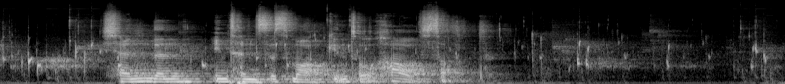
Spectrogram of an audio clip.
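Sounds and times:
soft wash of moving seawater: 0:00.0 - 0:07.8
water dripping inside a sea cave in Croatia: 0:00.0 - 0:07.8
speech: 0:01.0 - 0:04.7.

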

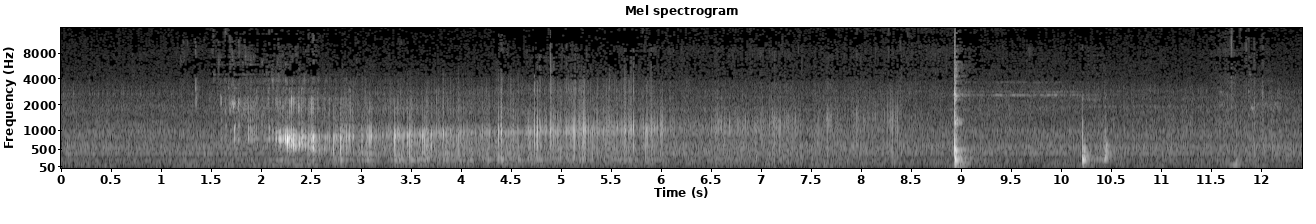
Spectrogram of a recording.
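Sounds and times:
well-chilled beer pouring into a glass with a fizzing splashing wash: 0:01.3 - 0:09.2.

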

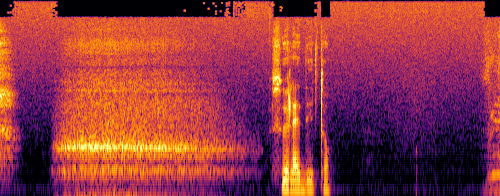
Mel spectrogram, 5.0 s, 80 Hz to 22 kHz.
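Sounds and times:
slow calming breath with a deliberately lengthened exhale: 0:00.0 - 0:02.6
speech: 0:02.8 - 0:03.4.

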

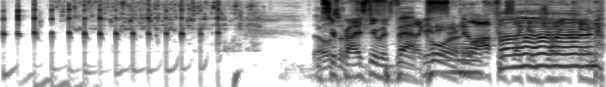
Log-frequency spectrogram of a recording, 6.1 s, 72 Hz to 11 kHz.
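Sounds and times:
wine glugging from a frosted-glass bottle into a glass: 0:00.7 - 0:02.8
speech: 0:03.2 - 0:06.0.

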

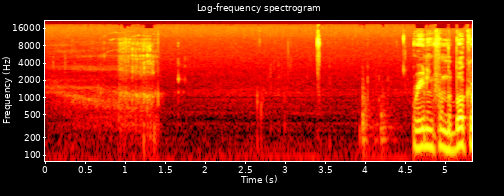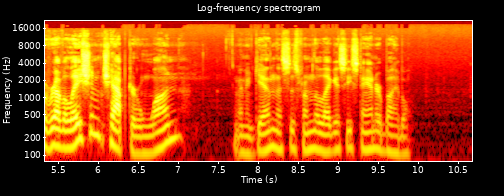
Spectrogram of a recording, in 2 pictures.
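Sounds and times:
slurping sip of coffee: 0:00.4 - 0:01.5
speech: 0:04.6 - 0:10.0.

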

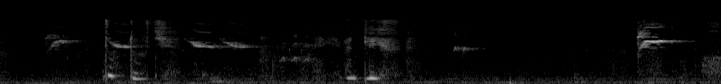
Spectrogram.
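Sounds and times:
small pet bird singing a whistled note: 0:00.4 - 0:03.2, 0:04.5 - 0:04.9, 0:06.4 - 0:07.0
speech: 0:01.0 - 0:01.8, 0:03.5 - 0:04.0.

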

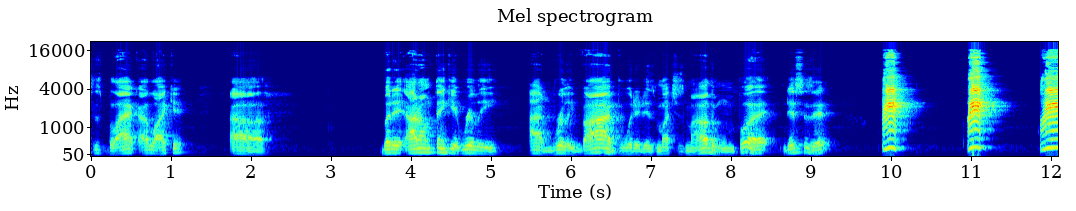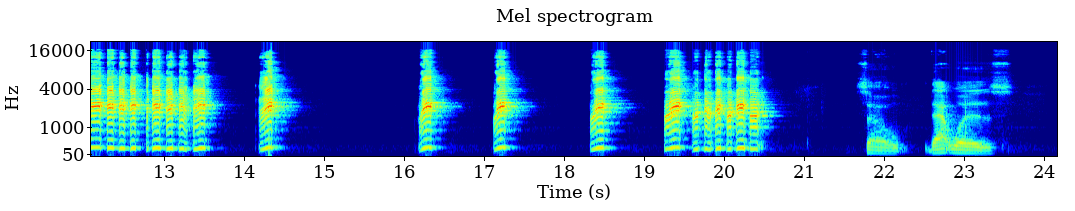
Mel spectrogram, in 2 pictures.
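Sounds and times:
speech: 0:00.0 - 0:02.3, 0:03.6 - 0:09.3, 0:09.9 - 0:10.2, 0:21.8 - 0:23.6
black hunting duck call blown in bursts in 28-degree cold: 0:09.9 - 0:10.4, 0:11.0 - 0:14.7, 0:16.2 - 0:17.6, 0:18.3 - 0:20.7.

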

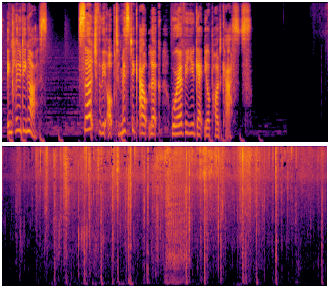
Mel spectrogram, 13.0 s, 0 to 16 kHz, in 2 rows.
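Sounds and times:
speech: 0:00.1 - 0:00.9, 0:01.6 - 0:05.0
Shire horses' heavy hooves plodding through a meadow of long grass: 0:06.4 - 0:13.0.

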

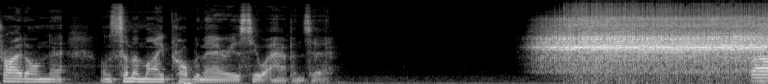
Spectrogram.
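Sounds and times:
speech: 0:00.0 - 0:03.4
handheld pneumatic massager whirring and buzzing: 0:05.2 - 0:07.6.

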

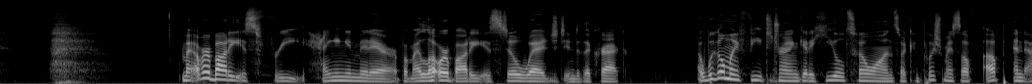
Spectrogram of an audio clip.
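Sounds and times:
deep airy breath after exertion: 0:00.0 - 0:01.3, 0:06.4 - 0:07.0
speech: 0:01.8 - 0:06.3, 0:07.0 - 0:10.3.

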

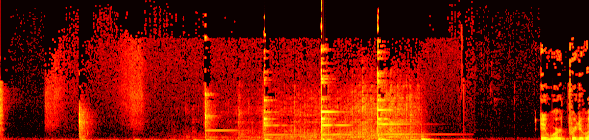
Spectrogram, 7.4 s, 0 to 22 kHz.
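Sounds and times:
marble clinking against glasses: 0:00.7 - 0:06.0
speech: 0:06.8 - 0:07.3.

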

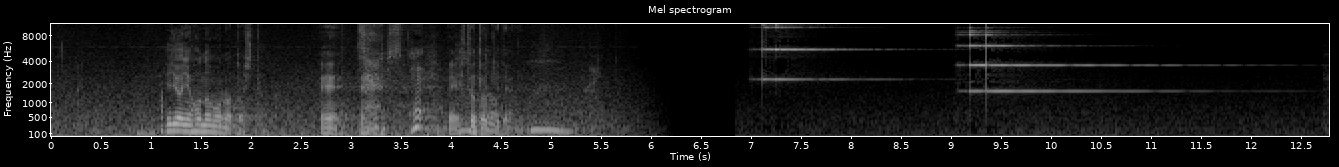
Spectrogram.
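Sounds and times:
speech: 0:01.1 - 0:05.2
small memorial service bell ringing: 0:06.9 - 0:12.7.

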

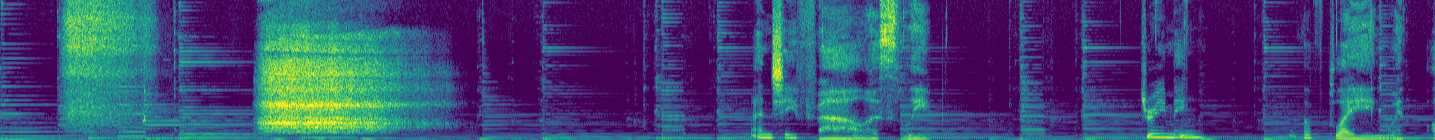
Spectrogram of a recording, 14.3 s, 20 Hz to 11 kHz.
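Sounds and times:
deep slow calming breath in and out: 0:00.6 - 0:01.6, 0:02.6 - 0:04.6
speech: 0:07.6 - 0:09.5, 0:11.4 - 0:12.2, 0:13.0 - 0:14.3.

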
